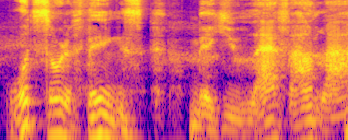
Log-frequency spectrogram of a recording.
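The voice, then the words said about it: Creepy put-on voice. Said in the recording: “That voice is like harming. ... It hurts my chest. ... Your creepy voice.”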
